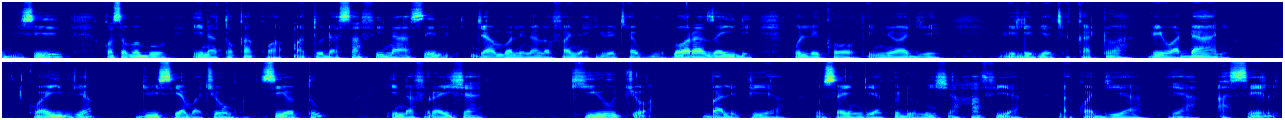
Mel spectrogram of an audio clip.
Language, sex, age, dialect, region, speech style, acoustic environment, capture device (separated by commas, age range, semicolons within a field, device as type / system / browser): Swahili, male, 25-34, Kenya - Nairobi Sheng-influenced, Kenya, focused, silence, desktop / Windows / Chrome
